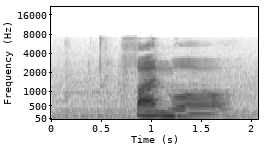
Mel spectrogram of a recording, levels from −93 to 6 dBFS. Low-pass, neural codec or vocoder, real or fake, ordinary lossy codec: 7.2 kHz; none; real; none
